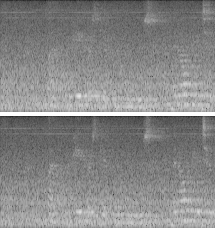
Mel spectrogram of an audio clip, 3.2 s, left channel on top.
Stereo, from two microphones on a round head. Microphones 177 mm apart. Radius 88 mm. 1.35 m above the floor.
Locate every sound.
0.7 s a woman speaking: 10° right (ahead or behind), 7.5 m; by 3.2 s 20° right (ahead or behind), 4 m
